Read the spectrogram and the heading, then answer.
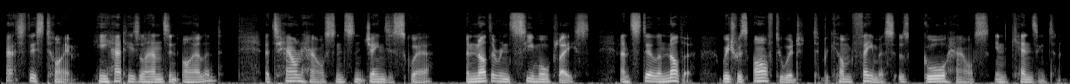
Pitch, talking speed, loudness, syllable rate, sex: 120 Hz, 190 wpm, -20 LUFS, 5.9 syllables/s, male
